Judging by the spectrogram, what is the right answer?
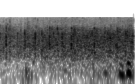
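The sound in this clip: Steady, dense applause from an audience welcoming a guest, a former NFL defensive back who played in the Super Bowl, fills the whole stretch at an even level.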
